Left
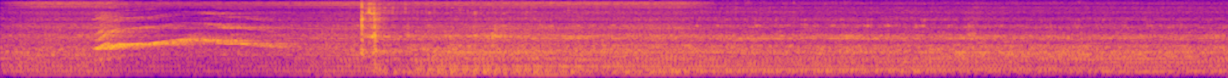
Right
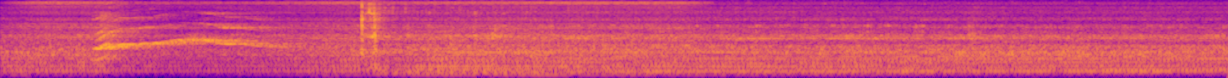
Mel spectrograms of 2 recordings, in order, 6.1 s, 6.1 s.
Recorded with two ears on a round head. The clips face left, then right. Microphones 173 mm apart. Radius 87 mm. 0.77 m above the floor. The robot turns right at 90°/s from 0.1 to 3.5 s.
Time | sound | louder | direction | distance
0.5 | a baby crying | left 1 dB | 40° right | 3 m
